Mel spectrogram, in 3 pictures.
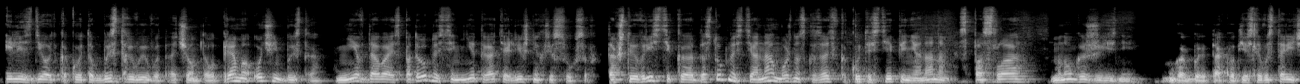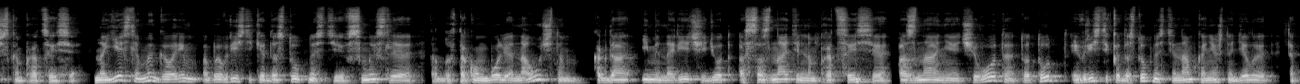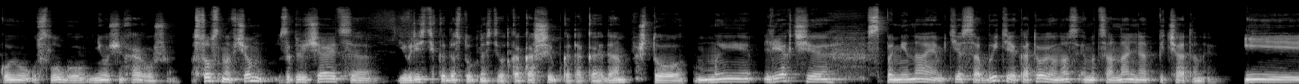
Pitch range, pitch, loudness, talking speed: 95-125 Hz, 110 Hz, -17 LUFS, 155 wpm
